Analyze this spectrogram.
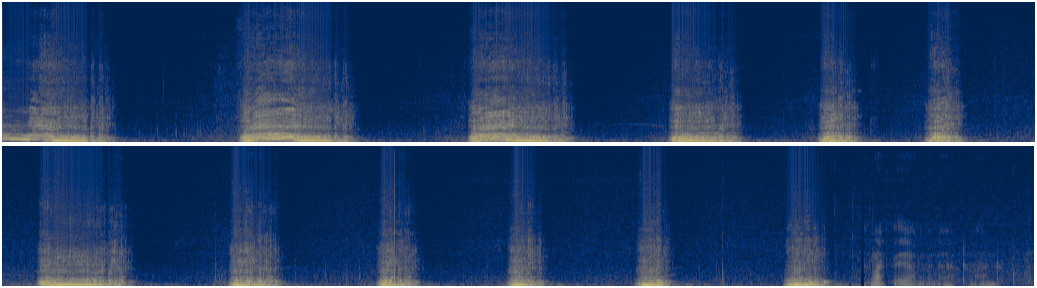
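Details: Full roaring bout from a male lion: long, deep moans at first, then a series of shorter, evenly spaced grunting roars that grow briefer and fade toward the end, about a dozen calls in all.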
